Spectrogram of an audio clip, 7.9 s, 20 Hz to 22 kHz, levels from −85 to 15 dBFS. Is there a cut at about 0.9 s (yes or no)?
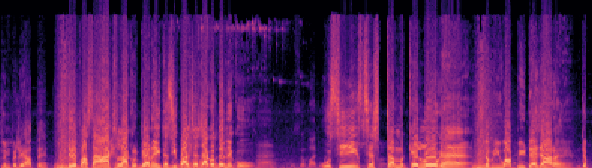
yes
